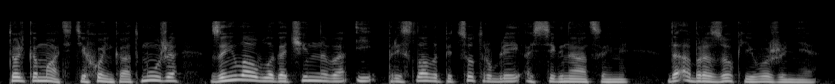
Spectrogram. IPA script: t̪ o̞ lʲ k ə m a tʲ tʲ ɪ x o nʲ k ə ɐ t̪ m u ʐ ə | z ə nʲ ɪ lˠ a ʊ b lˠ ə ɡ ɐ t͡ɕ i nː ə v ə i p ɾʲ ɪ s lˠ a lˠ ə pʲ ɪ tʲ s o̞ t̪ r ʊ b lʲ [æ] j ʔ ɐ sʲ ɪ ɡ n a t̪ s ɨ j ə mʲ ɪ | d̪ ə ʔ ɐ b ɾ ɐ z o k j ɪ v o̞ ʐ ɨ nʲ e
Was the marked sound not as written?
yes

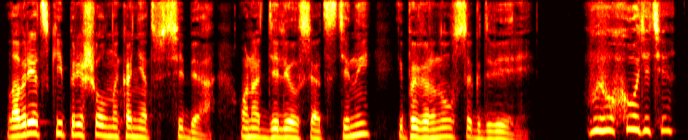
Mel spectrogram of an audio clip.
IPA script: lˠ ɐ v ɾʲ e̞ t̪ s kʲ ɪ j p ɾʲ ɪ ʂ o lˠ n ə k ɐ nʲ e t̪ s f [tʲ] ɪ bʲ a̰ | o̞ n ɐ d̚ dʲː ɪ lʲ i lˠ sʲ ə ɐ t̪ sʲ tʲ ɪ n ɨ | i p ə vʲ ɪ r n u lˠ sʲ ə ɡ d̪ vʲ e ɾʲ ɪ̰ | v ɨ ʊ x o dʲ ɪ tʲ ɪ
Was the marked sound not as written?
yes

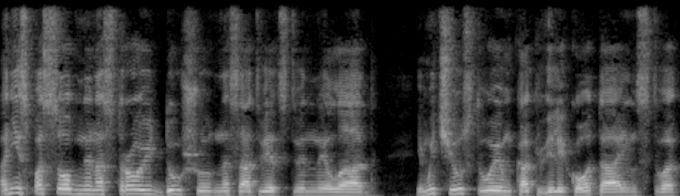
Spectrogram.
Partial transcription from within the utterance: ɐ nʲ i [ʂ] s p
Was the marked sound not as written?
yes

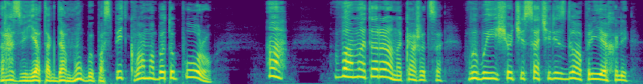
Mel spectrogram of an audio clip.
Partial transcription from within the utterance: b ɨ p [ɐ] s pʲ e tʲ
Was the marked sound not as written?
no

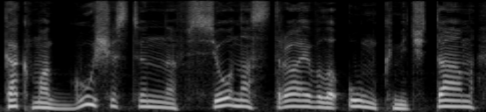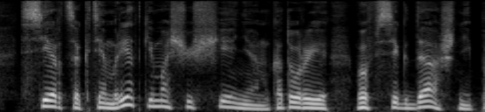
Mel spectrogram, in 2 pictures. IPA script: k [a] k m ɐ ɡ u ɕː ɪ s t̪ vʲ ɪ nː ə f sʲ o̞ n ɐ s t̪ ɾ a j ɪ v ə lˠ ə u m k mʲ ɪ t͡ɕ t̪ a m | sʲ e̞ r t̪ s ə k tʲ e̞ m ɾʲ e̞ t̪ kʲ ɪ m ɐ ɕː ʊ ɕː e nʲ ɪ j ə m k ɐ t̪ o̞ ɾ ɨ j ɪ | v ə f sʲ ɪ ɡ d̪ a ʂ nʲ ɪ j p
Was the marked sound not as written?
no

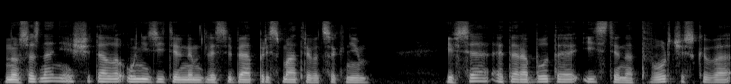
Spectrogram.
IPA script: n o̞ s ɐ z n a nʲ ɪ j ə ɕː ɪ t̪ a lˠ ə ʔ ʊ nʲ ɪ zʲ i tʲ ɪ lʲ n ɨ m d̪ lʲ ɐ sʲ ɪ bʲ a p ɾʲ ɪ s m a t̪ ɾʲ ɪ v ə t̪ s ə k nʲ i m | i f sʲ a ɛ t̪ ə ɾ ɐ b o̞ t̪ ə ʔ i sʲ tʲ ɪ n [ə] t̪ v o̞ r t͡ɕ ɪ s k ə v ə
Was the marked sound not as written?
no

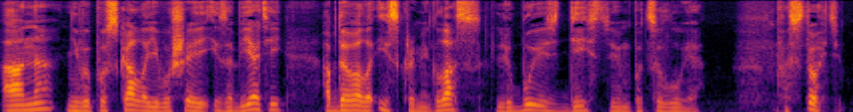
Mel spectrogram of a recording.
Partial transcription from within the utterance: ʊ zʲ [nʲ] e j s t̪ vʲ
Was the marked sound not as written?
yes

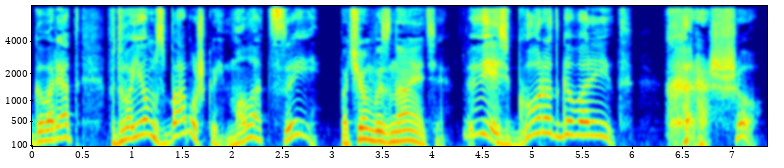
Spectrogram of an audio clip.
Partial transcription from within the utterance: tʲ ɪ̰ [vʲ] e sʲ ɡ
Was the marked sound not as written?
no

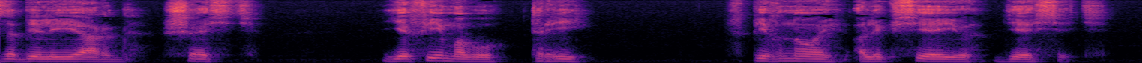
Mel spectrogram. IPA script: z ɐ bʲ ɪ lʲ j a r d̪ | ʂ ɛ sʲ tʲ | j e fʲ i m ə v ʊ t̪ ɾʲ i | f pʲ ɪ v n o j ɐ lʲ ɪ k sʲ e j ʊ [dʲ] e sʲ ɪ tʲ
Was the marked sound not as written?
no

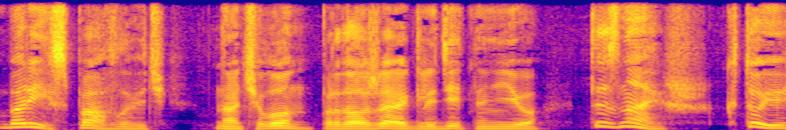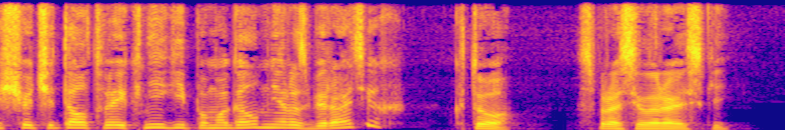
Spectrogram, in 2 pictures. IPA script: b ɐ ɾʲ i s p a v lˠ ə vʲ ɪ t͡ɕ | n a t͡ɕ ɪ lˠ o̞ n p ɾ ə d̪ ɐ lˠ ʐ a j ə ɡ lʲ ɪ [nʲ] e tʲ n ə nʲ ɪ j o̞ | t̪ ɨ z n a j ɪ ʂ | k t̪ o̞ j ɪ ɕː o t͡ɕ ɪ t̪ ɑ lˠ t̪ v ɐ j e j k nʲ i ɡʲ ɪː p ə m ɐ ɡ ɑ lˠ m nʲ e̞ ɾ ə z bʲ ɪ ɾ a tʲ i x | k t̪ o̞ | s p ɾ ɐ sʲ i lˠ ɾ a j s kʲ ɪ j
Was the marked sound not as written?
yes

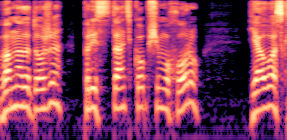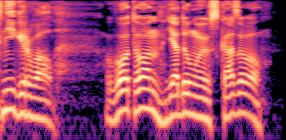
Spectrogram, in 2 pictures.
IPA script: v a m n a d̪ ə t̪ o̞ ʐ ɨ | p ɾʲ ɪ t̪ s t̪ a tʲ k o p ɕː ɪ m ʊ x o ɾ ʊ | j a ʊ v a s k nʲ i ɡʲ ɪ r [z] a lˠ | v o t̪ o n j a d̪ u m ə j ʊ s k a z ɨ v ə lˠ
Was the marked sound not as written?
yes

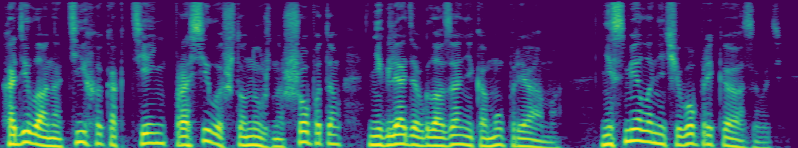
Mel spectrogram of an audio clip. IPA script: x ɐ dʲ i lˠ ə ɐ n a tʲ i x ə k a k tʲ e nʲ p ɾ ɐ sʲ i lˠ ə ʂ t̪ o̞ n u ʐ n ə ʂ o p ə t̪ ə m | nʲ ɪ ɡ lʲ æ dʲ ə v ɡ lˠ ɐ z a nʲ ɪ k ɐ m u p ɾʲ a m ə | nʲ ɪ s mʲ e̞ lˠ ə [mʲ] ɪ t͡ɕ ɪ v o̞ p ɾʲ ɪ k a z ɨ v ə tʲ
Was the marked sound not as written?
yes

